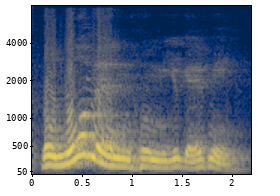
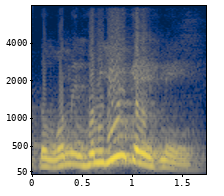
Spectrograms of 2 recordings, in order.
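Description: First: "woman" pushed up and louder, rest falling away; stress on woman. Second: "you" punched high and loud, accusing God; stress on you. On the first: Preacher tries the stress on "woman", loud stress. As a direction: lean hard into "woman". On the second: Preacher shifts blame onto God, stressed "you". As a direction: hit the word "you" like pointing a finger. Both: Shown as a demonstration. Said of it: "we don't know where the emphasis lies".

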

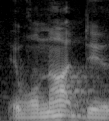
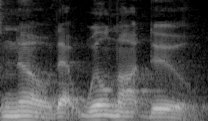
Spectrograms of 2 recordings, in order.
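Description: First: Quieter "It will not do", stress on "not"; softer repeat. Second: "will" stressed, slow and firm; slowly, stressing "will". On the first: Christ repeating the refusal, softer, pressing "not". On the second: Christ refusing the mourners, slow and firm on "will". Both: Shown as a demonstration.

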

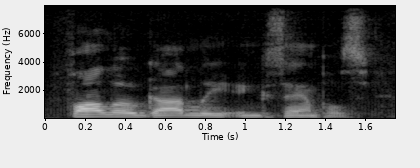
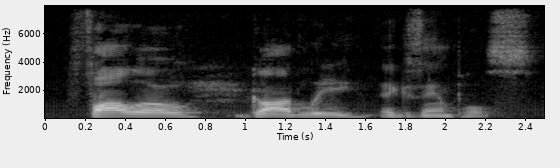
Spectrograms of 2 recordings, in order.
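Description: First: Said in the usual way. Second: Slow, weighty stress on Follow; emphatic. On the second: Shown as a demonstration. Preacher drives the instruction home. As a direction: press each word of Follow godly examples, slowly. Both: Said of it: "it's actually emphatic".

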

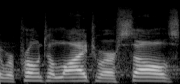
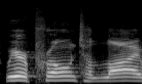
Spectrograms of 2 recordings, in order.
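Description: First: Said in the usual way. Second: "are" in "We are prone to lie" leaned on; stress on ARE. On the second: Shown as a demonstration. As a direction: lean into the word "are" before "prone to lie".

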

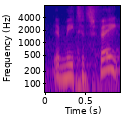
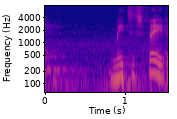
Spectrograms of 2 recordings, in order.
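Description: First: Said in the usual way. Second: Softer and slow, letting it sink in; preacher echoing the warning softly and slowly; hushed, slow repeat. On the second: Shown as a demonstration. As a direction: drop the voice and slow right down on fate. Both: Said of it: "repeats phrase, second softer".

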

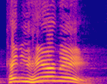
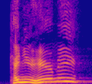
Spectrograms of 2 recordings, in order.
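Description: First: High, loud yell to be heard; much louder. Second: A bit higher and firmer; first try at being heard; raised voice. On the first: Repeating to someone not responding, shouted louder. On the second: Asking someone who didn't respond, voice raised. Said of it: "Say it louder". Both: Shown as a demonstration.

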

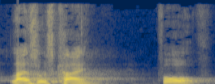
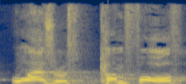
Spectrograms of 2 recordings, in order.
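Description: First: Said in the usual way. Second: A raised, ringing command to the tomb; commanding call. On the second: Acted. Preacher voicing Jesus calling Lazarus forth, commanding. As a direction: call him out of the grave with authority.

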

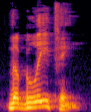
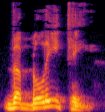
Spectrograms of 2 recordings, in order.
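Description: First: Said in the usual way. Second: Bleating drawn out slowly and weighed; "The bleating" spoken slowly, word by word; slow emphasis. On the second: Shown as a demonstration. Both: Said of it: "I purpose this word".

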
